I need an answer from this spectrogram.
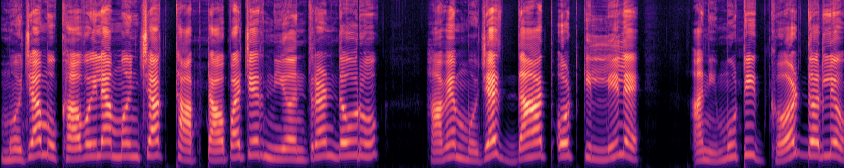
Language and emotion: Goan Konkani, angry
